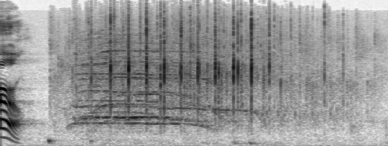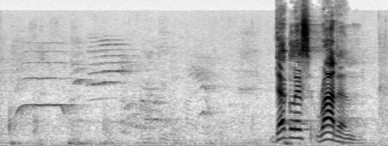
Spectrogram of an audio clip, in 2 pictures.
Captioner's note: applause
